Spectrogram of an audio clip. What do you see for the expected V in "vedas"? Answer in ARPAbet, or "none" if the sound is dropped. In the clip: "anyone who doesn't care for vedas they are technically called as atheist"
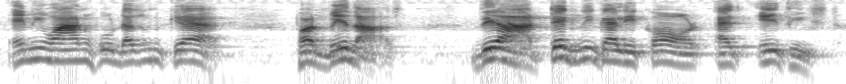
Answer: B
